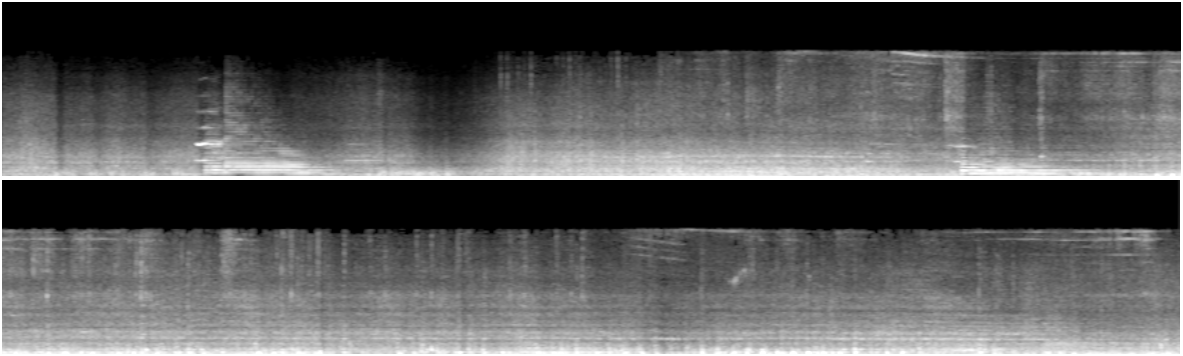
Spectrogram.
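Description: An Argo Sindoro passenger train rolls past a large curve at Cikarang, sounding its horn twice, first early and again near ten seconds, over a loud, continuous rumble and clatter of wheels on rails.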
